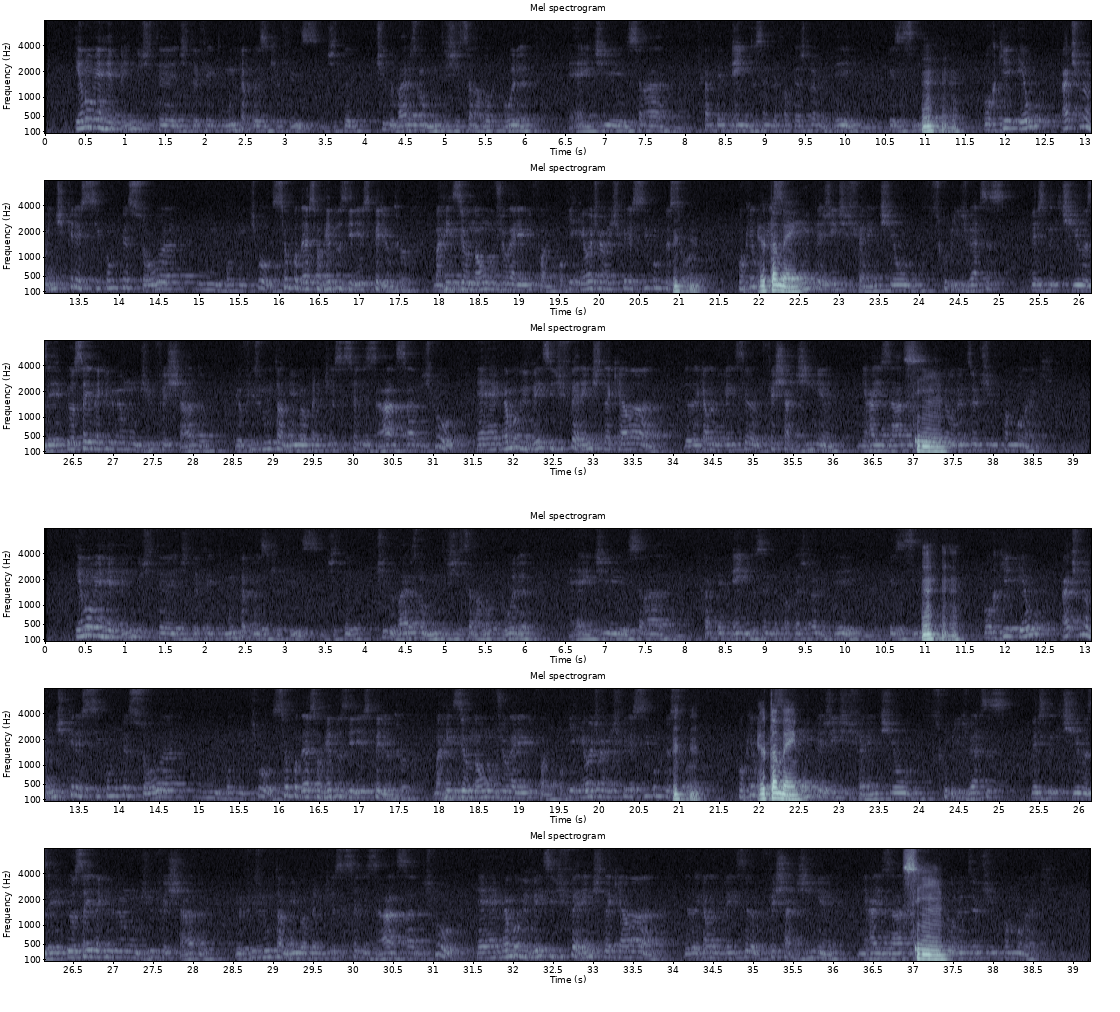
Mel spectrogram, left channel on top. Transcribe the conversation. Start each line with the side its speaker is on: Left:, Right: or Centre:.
Left: eu não me arrependo de ter, de ter feito muita coisa que eu fiz, de ter tido vários momentos de, sei lá, loucura, é, e de, sei lá, ficar bebendo, saindo da faculdade para beber e coisa assim.
Right: Uhum.
Left: Porque eu ativamente cresci como pessoa. hum, bo- e, Tipo, se eu pudesse, eu reduziria esse período, <laughs> mas eu não jogaria ele fora. Porque eu ativamente cresci como pessoa,
Right: Uhum.
Left: porque eu conheci
Right: Eu também.
Left: muita gente diferente, eu descobri diversas perspectivas. e- Eu saí daquele meu mundinho fechado, eu fiz muito amigo, aprendi a socializar, sabe? Tipo, é, é é uma vivência diferente daquela, daquela vivência fechadinha, enraizada
Right: Sim.
Left: que, que pelo menos eu tive quando moleque.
